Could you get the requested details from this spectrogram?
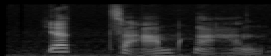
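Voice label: "yāt jáam ngáahn", in a flash; in the twinkling of an eye, Cantonese; 一眨眼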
